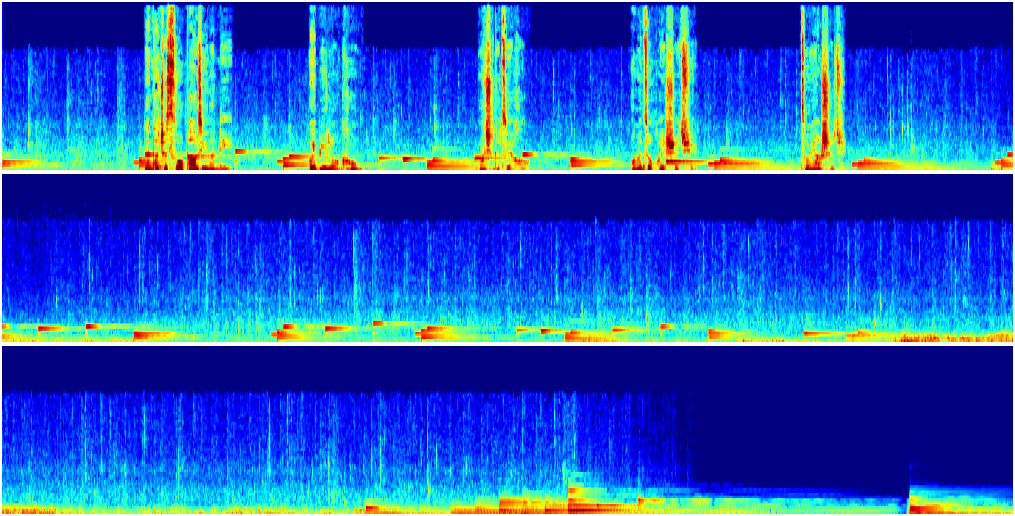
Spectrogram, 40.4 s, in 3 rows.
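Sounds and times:
rain falling: 0.0s - 37.4s
speech: 1.8s - 4.9s, 6.4s - 7.1s, 8.4s - 9.5s, 10.7s - 11.4s.

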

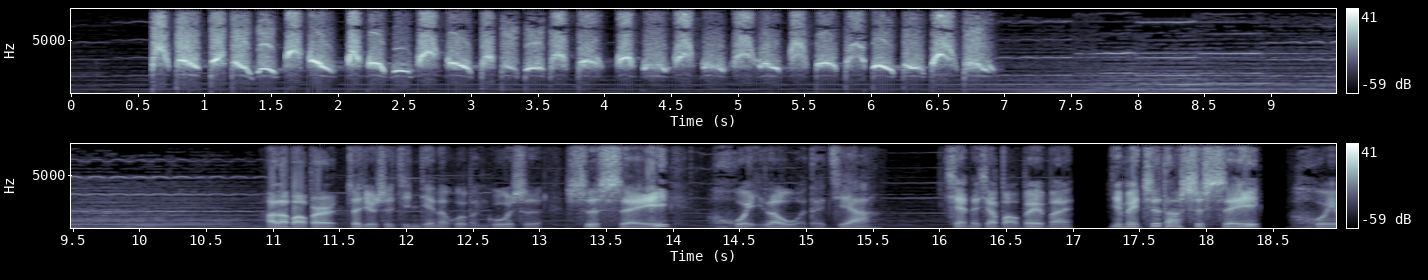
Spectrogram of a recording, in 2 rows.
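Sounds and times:
speech: 0.6s - 1.5s, 11.0s - 18.9s
small birds chirping and singing: 0.7s - 7.0s.

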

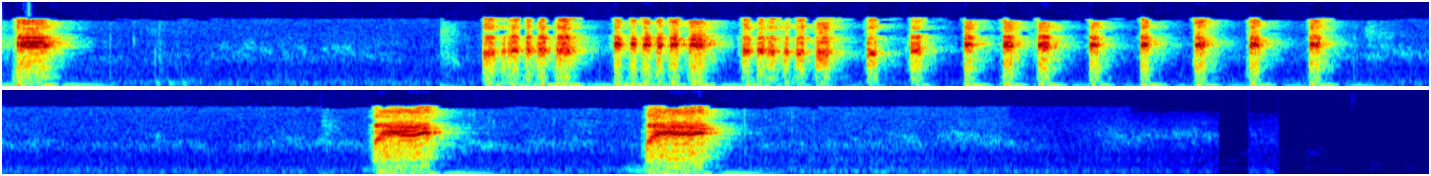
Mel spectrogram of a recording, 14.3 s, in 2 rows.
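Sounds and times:
Eastern Spot-billed Duck quacking: 0.0s - 0.4s, 2.4s - 6.8s, 9.0s - 9.5s, 10.3s - 10.8s.

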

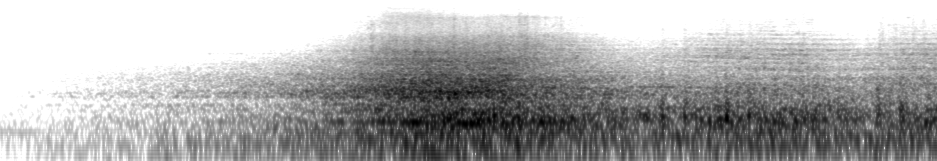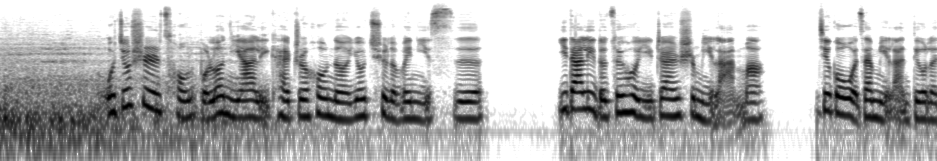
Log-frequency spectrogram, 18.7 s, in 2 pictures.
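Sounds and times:
train rumbling along the tracks at railway station: 0.6s - 12.5s
speech: 10.5s - 14.3s, 15.0s - 18.7s.

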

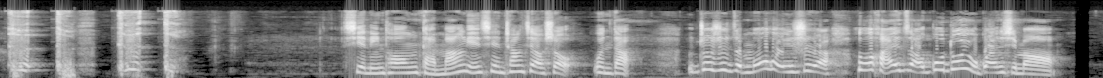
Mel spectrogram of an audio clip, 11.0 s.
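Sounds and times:
crabs and lobsters coughing: 0.0s - 2.0s
speech: 0.2s - 0.8s, 3.5s - 10.6s.

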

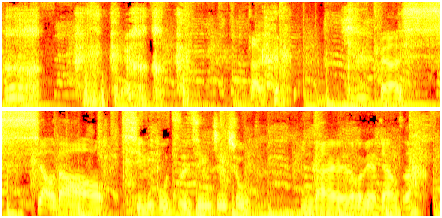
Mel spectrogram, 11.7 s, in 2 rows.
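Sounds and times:
speech: 0.0s - 2.1s, 3.3s - 4.0s, 4.8s - 11.6s
person imitating a pig grunt while laughing: 0.0s - 2.5s.

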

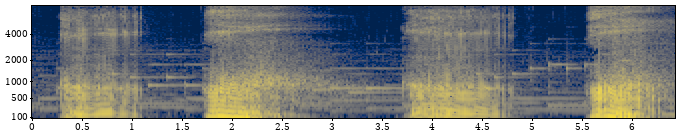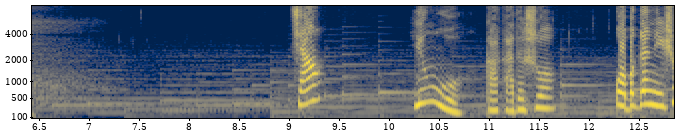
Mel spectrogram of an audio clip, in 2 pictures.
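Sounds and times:
hippo snoring: 0.3s - 3.1s, 3.7s - 4.9s, 5.6s - 7.0s
speech: 11.2s - 12.8s.

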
